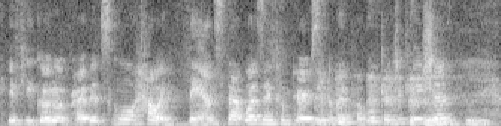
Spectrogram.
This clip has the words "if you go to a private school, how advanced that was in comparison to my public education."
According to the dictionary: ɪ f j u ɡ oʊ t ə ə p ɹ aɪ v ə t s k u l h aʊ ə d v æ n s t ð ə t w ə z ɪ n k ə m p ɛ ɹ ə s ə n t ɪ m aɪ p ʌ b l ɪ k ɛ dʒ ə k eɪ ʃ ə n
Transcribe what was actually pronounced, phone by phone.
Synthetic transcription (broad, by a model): ɪ f j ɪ ɡ oʊ t ə ə p ɹ aɪ v ə t s k u l h aʊ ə d v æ n s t ð ə t w ə z ɪ n k ə m p ɛ ɹ ə s ə n t ɪ m aɪ p ʌ b l ɪ k ɛ dʒ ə k eɪ ʃ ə n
